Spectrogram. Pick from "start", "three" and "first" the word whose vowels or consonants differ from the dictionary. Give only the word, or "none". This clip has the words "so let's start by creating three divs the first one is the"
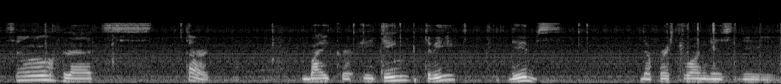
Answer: three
